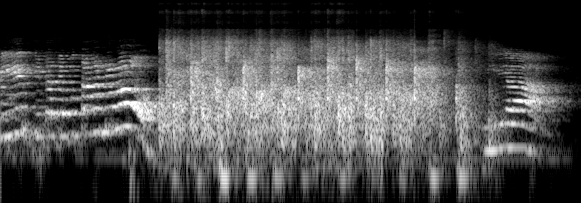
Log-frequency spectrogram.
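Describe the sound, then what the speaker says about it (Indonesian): A class of students claps hands together in a steady, dense burst of rhythmic clapping lasting several seconds, preceded and followed by a teacher speaking in a classroom. "kita tepuk tangan dulu."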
